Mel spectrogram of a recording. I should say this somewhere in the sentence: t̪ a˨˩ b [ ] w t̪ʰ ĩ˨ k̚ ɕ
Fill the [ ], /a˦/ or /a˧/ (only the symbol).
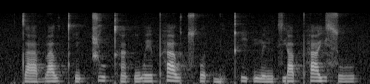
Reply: a˧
